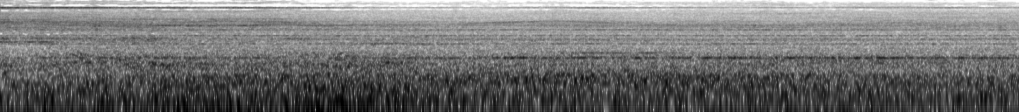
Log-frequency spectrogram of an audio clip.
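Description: CRH high-speed electric multiple unit running past on the track: a steady rumble of wheels on rail with a faint steady whine above it, easing slightly about halfway through.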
